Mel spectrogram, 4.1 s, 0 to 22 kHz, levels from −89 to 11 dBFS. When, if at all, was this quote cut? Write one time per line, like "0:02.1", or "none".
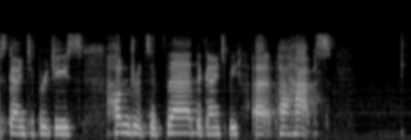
0:01.1
0:01.6
0:02.0
0:02.4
